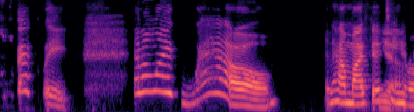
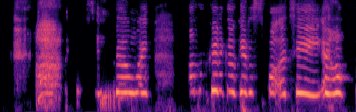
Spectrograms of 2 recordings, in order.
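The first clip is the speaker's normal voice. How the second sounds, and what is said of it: Put-on British accent. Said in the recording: “she has a British accent”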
